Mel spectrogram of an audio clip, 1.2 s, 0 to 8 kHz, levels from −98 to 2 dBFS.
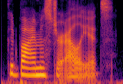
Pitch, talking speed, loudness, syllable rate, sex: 215 Hz, 195 wpm, -18 LUFS, 5.0 syllables/s, female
